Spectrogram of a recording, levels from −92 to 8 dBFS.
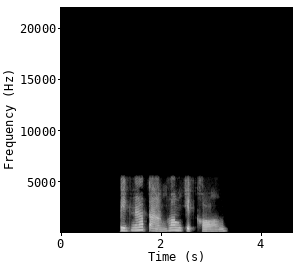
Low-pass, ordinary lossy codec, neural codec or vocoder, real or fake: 5.4 kHz; none; codec, 16 kHz in and 24 kHz out, 0.6 kbps, FireRedTTS-2 codec; fake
